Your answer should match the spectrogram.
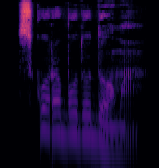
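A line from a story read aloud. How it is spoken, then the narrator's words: Pleased, slightly tired voice. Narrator (Russian): обрадовал Логинов, его голос звучал немного устало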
